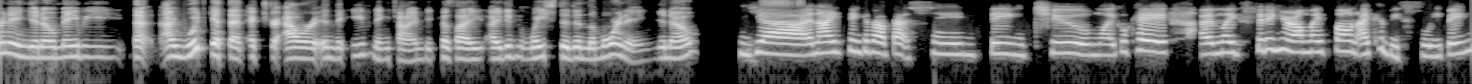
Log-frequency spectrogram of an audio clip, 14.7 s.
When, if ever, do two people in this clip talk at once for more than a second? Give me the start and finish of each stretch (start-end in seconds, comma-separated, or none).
none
